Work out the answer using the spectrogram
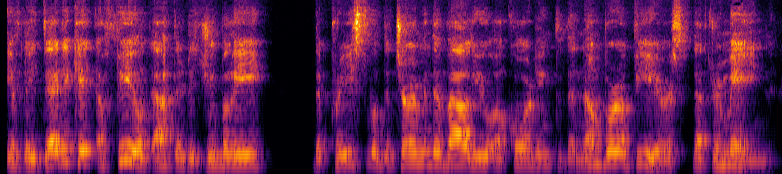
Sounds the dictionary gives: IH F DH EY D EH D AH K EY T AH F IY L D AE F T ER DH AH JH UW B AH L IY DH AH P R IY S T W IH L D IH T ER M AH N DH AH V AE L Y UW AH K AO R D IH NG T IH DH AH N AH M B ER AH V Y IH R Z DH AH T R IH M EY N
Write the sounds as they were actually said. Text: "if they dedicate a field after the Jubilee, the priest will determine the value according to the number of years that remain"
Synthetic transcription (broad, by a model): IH F DH EY D EH D AH K EY T AH F IY L D AE F T ER DH AH JH UW B AH L IY DH AH P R IY S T W IH L D IH T ER M AH N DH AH V AE L Y UW AH K AO R D IH NG T IH DH AH N AH M B ER AH V Y IH R Z DH AH T R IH M EY N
